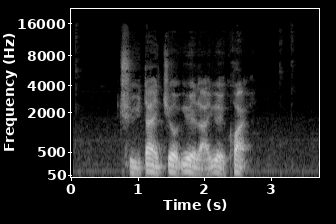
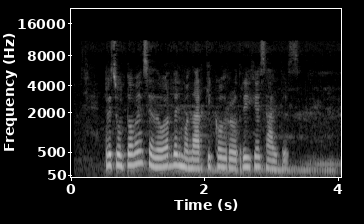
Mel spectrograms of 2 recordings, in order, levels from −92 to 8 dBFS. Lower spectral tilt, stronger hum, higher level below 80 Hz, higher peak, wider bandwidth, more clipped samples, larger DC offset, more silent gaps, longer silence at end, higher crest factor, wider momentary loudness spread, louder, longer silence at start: about the same, -6.5 dB/octave vs -7.5 dB/octave; neither; first, -56 dBFS vs -66 dBFS; first, -2 dBFS vs -12 dBFS; about the same, 10.5 kHz vs 11.5 kHz; neither; neither; neither; first, 1.1 s vs 0.1 s; about the same, 18 dB vs 16 dB; second, 10 LU vs 19 LU; first, -19 LUFS vs -27 LUFS; first, 0.75 s vs 0.5 s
